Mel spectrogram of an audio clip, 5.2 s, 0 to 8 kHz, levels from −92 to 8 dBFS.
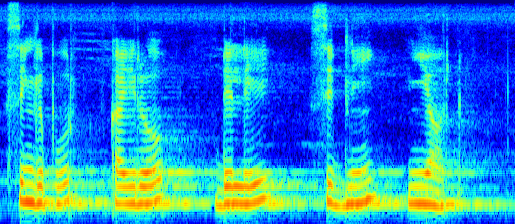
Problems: none marked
